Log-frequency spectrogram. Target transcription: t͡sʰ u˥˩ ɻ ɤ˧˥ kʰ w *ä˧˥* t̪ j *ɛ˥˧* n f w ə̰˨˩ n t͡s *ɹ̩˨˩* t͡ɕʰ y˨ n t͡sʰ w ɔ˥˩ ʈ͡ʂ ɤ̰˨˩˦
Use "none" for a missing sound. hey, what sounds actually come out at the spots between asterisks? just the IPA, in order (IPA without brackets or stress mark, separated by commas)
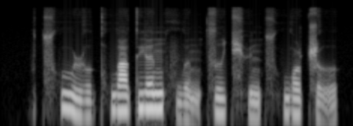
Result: ä˥, ɛ˥, ɹ̩˥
